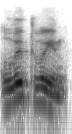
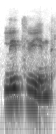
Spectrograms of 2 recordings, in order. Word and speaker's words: Litvin: last name yeah yeah in ukrainian i pronounce uh litwin but for foreigners is difficult so i say litwin and by the way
